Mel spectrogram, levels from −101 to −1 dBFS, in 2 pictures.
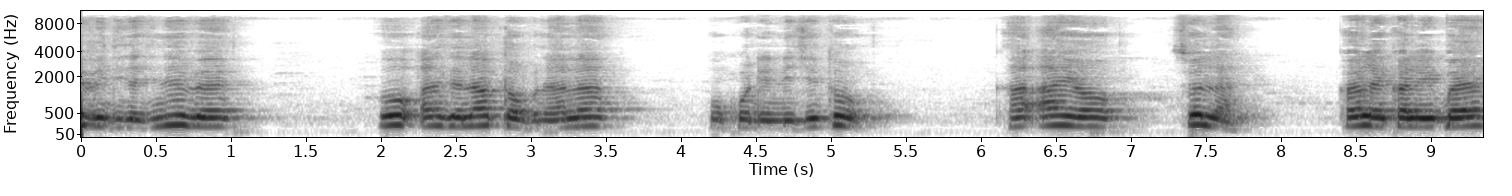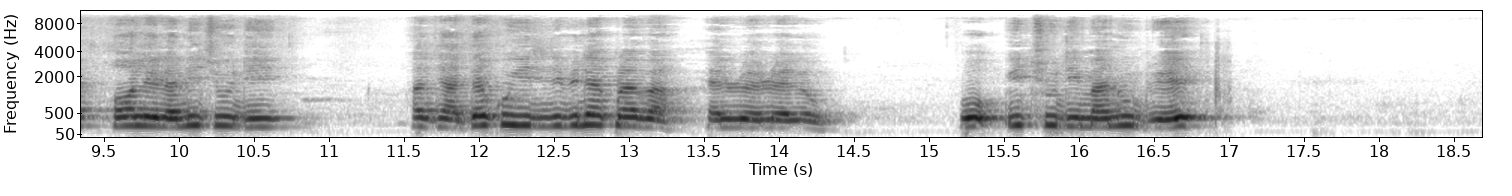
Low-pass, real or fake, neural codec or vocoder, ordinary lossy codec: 9.9 kHz; real; none; AAC, 48 kbps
